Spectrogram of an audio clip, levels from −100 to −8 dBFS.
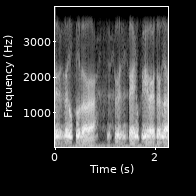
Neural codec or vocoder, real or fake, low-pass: autoencoder, 22.05 kHz, a latent of 192 numbers a frame, VITS, trained on many speakers; fake; 3.6 kHz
